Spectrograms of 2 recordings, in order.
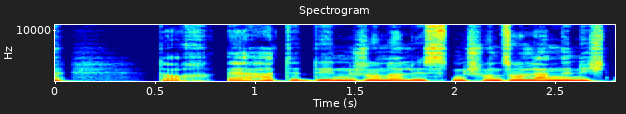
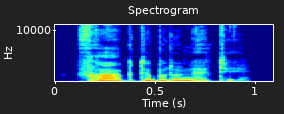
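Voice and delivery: plain reading voice

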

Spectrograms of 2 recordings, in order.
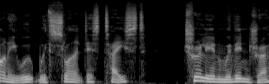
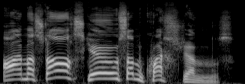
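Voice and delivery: high, slow, officious demand; pompous, deliberate interrogator; stiff insistence; 12 semitones higher, 3 dB louder, slower than usual. A narrator's reading. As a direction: spell it out slowly at a raised pitch. Zarniwoop begins stiff interrogation.

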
